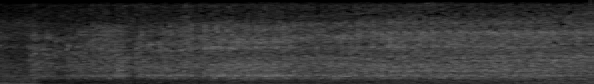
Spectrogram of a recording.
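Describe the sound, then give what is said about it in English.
A truck's engine rumbles steadily, a deep, continuous low drone with broad road noise as the truck moves forward again after a traffic light turns green. No one speaks. “The light turns green, and the truck moves forward again.”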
